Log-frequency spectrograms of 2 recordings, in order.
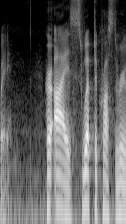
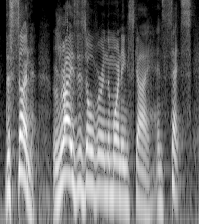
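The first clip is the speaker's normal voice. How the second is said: Puddleglum the Marshwiggle; 5 semitones higher than usual. Acted. Marshwiggle still fighting hard against enchantment, defiant. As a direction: fight off the spell word by word.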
